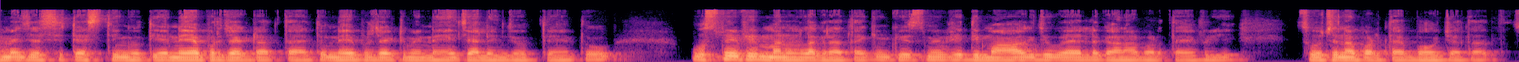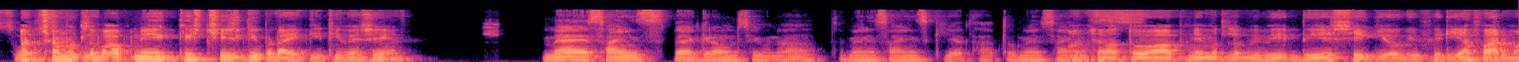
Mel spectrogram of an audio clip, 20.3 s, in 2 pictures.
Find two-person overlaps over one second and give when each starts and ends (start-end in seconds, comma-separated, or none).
none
